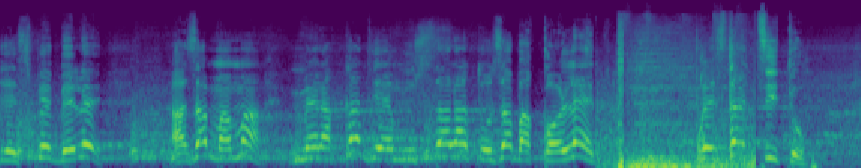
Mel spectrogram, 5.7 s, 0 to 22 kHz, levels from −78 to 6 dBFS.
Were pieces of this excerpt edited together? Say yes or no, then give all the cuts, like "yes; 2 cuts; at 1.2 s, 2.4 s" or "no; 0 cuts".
yes; 1 cut; at 4.4 s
